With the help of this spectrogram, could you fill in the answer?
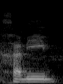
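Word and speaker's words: Khabib: Eagle did his thing Habib that's actually how you even say his name he did a fantastic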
